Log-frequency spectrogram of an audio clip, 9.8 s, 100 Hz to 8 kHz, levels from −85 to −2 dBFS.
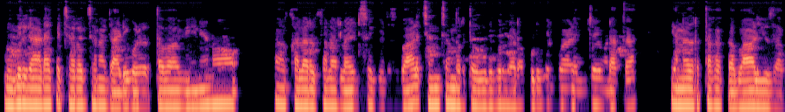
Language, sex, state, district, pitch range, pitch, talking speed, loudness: Kannada, male, Karnataka, Raichur, 120-130 Hz, 125 Hz, 145 wpm, -22 LUFS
